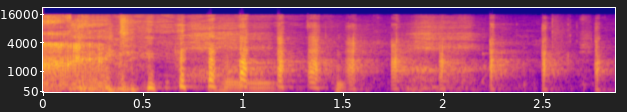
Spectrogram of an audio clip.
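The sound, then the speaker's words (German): A velcro wallet is ripped open to take out money, a loud crackling tear breaking into a quick string of short rasping bursts that gradually thin out over a few seconds. “Karabinerketten-Portemonnaies, das waren solche Klett-Portemonnaies auch”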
